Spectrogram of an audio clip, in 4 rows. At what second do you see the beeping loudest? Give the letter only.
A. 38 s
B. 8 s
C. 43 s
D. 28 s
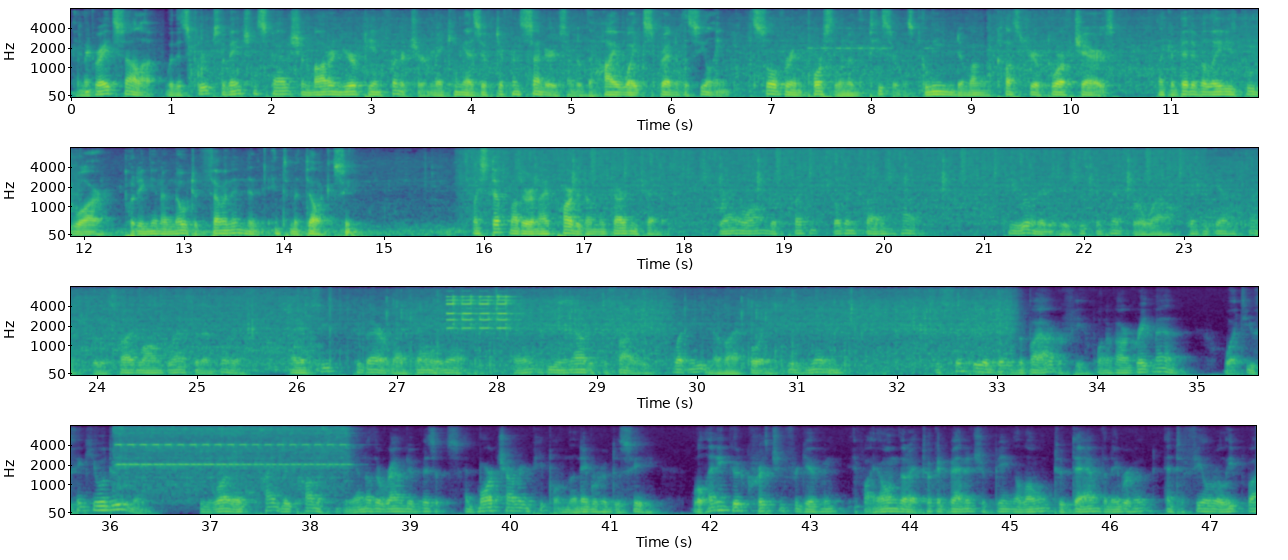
D.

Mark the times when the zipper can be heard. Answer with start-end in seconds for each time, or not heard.
not heard.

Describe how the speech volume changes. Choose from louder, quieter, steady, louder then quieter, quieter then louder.
quieter.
